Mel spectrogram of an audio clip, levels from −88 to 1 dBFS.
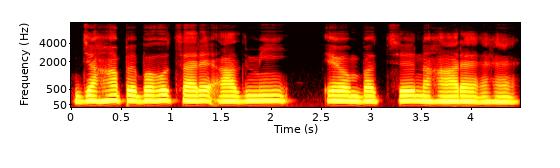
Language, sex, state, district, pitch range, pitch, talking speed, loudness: Hindi, male, Jharkhand, Ranchi, 140-150 Hz, 145 Hz, 135 wpm, -13 LUFS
